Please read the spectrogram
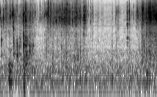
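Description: Plastic and foil packaging crinkling in the hands as a baseball in a clear plastic bag is drawn out of a foil pouch. The crinkling is louder in the first half second, then softer.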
